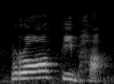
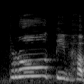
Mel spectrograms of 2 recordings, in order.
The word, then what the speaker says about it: প্রতিভা: যেমন এইটাকে কিন্তু আমরা বলি না যে প্রতিভা, এটাকে কি আমরা প্রতিভা বলি? এটাকে কিন্তু আমরা প্রতিভা বলি। অটা স্বরে ও যখন ও এর মতো উচ্চারণ হয়, স্বরে অ যখন ও এর মতো উচ্চারণ হয়, তখন আমরা সেটাকে কি বলি?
